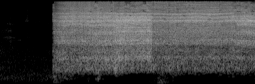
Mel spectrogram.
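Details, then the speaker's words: Umarex Zelos air rifle, at low pressure, degassed before tuning the regulator to about 1900 PSI by unscrewing the air cylinder: sudden loud, steady high hiss of escaping air; normal degassing. "So the easiest way to degas your rifle is to take off your cylinder, and that's just unscrewing it."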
